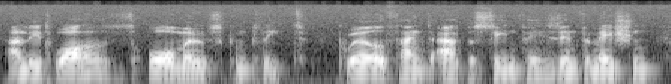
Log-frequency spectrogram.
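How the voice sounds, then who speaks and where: A man's voice: mid-range voice, steady tone, normal speed, mellow, dry recording. A man reading a comic mystery story as a scripted, dramatic audiobook narration.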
